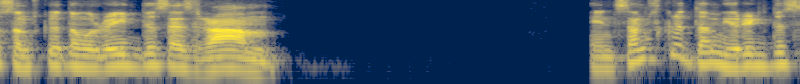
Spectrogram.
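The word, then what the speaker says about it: राम: Whereas if I write in Sanskrit, if I do want to say Ram, I would say it like this and you can see the difference in the I cut off the consonant here. So it's Ram. This is the true Ram. Whereas this is Rama.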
